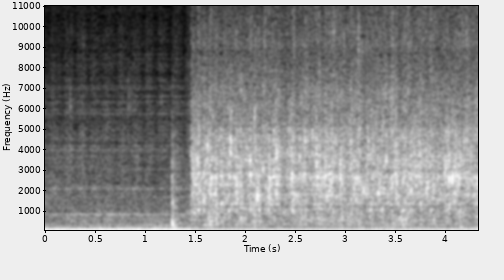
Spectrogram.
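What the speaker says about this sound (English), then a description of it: "So I ran a hose up into the back there and turned it on" Water from a garden hose gushes into the rear brake area of an '86 Ford diesel Ranger 4x4, starting abruptly after a faint knock and then running as a steady, close hiss and splash.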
